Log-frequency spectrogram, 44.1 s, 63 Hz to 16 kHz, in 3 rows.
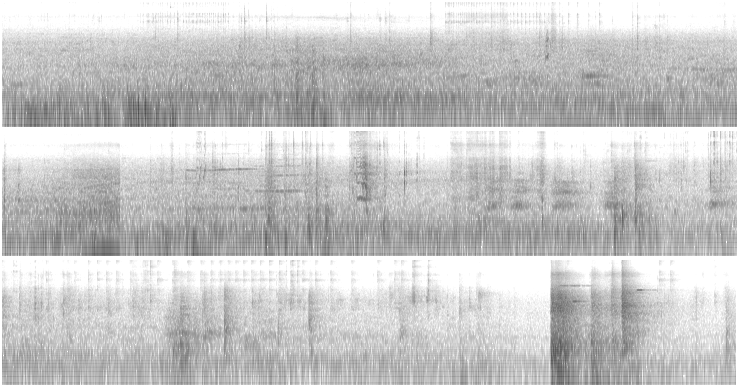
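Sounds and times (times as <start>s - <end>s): wind buffeting microphone: 0.0s - 3.8s
scooter motor and road noise: 0.0s - 38.0s.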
